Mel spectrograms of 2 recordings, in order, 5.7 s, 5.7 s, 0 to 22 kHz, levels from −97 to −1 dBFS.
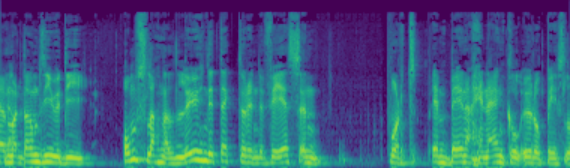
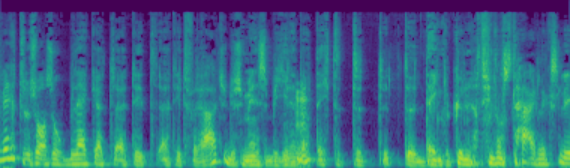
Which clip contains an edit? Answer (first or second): second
